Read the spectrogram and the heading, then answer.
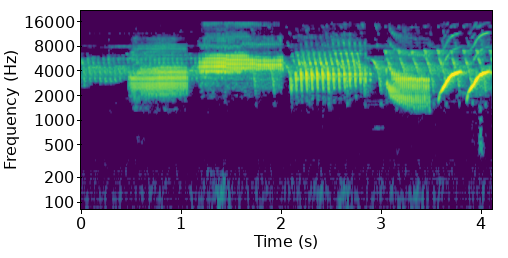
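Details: Morning canary lure song for a quiet bird: sustained buzzy rolling notes held for half a second each, shifting pitch between blocks, ending in two bright rising whistled sweeps.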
